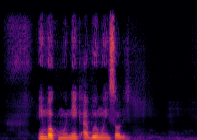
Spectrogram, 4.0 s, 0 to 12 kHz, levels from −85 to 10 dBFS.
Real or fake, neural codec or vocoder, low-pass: fake; codec, 24 kHz, 0.5 kbps, DualCodec; 10.8 kHz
